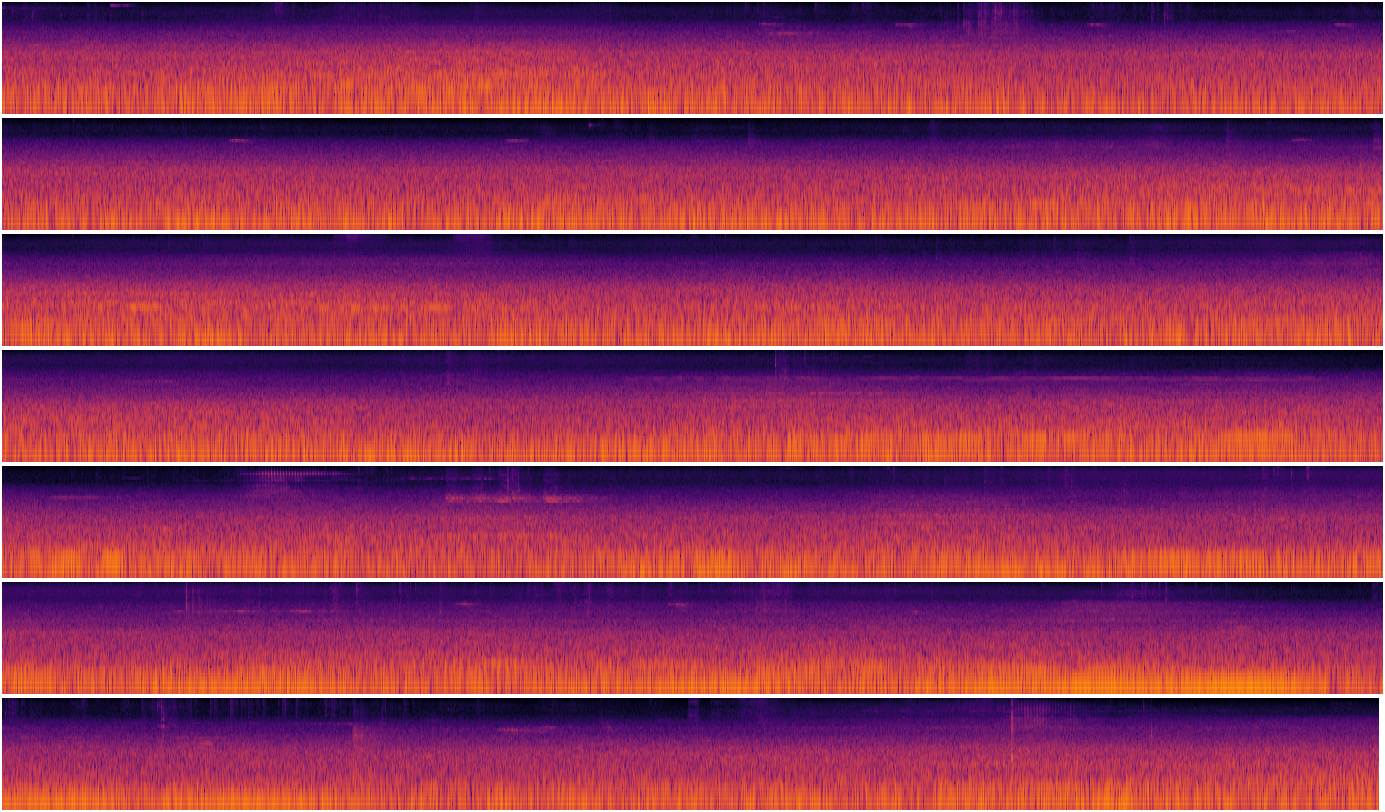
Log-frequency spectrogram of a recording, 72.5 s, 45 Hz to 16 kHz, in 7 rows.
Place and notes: وادي قدوم 77 - Damascus Gate\Musrara
Walking from Damascus Gate to Musrara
